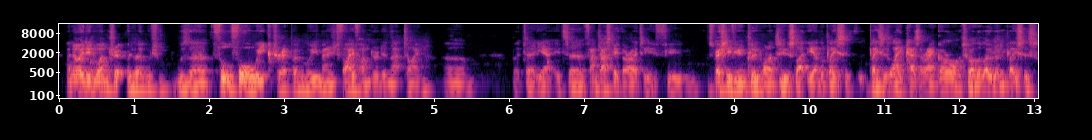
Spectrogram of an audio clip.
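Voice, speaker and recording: Speaking at a very fast pace with a British accent, a man uses a medium pitch, a dark, mellow tone, somewhat breathy delivery and monotone, flat intonation. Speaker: birding tour leader. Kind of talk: live online talk Q&A.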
